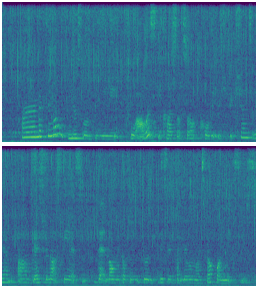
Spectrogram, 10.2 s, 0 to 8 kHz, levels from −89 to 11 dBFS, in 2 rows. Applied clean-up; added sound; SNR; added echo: none; Water tap, faucet; 11 dB; reverberation time 0.7 s.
